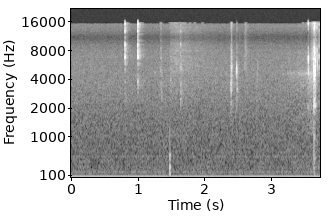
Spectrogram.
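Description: Computer mouse clicks while placing a luminaire in AGi32 lighting software, a few faint, sparse clicks over a low steady hum, with no speech.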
